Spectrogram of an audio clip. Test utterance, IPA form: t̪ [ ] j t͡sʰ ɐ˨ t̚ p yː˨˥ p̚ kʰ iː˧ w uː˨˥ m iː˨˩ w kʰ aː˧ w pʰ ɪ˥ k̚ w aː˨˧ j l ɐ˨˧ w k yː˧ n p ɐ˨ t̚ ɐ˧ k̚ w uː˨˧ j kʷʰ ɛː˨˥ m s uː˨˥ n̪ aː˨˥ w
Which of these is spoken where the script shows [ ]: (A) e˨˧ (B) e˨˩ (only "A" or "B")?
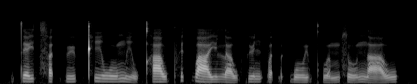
A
